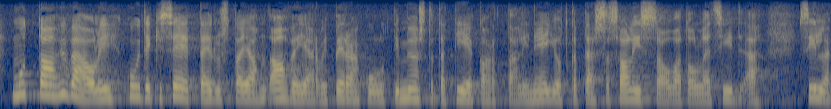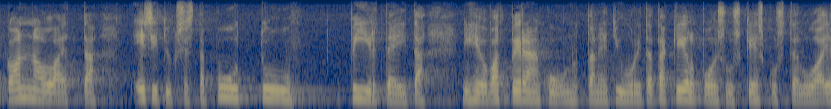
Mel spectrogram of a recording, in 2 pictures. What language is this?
Finnish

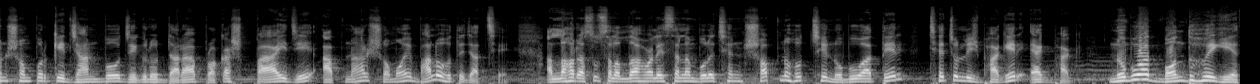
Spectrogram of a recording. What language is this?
Arabic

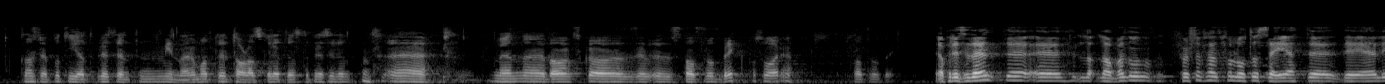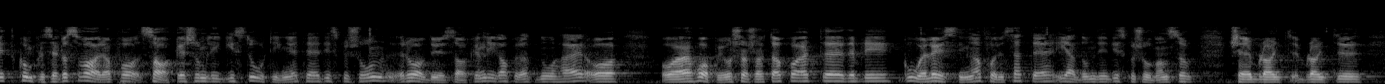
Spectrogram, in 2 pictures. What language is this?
Norwegian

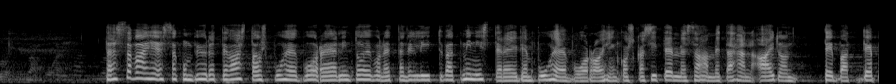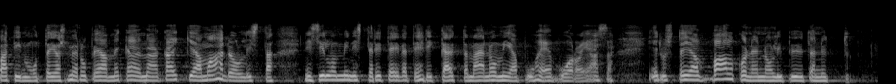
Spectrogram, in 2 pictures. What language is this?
Finnish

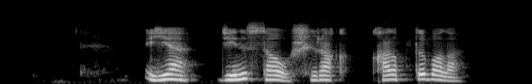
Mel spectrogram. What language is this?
Kazakh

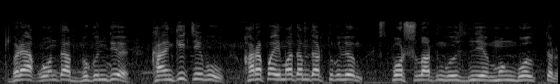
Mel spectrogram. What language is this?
Kazakh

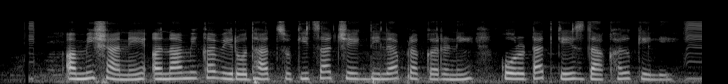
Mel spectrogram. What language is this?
Marathi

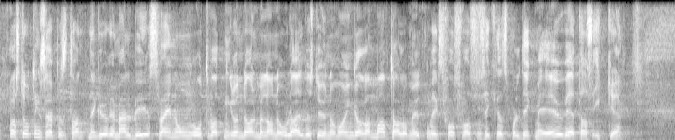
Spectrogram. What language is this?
Norwegian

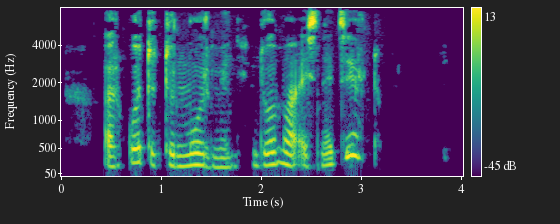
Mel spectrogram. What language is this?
Latvian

